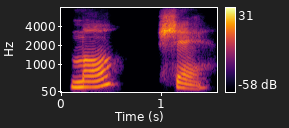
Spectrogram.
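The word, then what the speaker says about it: משה: It is to say that this letter is a shin instead of a sin, and it's also to say that the vowel that goes after the mem is an o sound. So this is Moshe, Moshe.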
